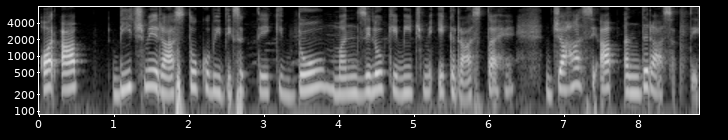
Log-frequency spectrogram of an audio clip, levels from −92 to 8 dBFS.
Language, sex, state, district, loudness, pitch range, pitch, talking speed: Hindi, female, Bihar, West Champaran, -18 LUFS, 220-270 Hz, 245 Hz, 170 wpm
